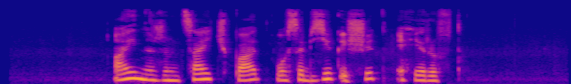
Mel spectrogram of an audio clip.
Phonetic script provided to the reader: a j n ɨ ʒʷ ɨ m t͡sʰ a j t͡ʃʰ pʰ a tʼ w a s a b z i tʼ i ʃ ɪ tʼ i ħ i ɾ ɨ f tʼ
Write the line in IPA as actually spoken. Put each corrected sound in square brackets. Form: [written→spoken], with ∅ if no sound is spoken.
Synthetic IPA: a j n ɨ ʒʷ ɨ m t͡sʰ a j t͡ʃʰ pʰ a tʼ w a s a b z i [tʼ→kʼ] i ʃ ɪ tʼ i ħ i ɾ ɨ f tʼ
